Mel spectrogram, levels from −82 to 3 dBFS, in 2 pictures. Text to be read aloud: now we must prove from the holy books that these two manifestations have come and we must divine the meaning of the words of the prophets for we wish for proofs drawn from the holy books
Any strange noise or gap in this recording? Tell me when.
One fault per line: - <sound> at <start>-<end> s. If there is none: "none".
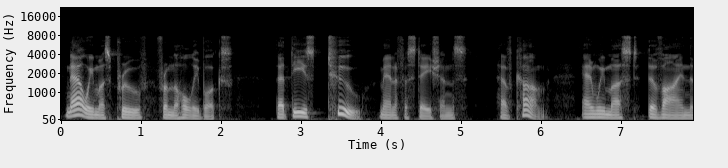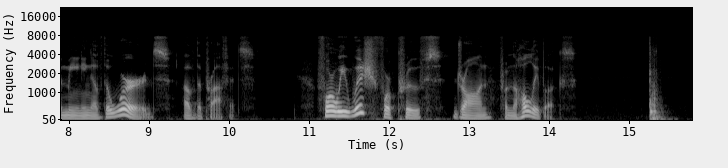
- thud at 15.2-15.6 s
